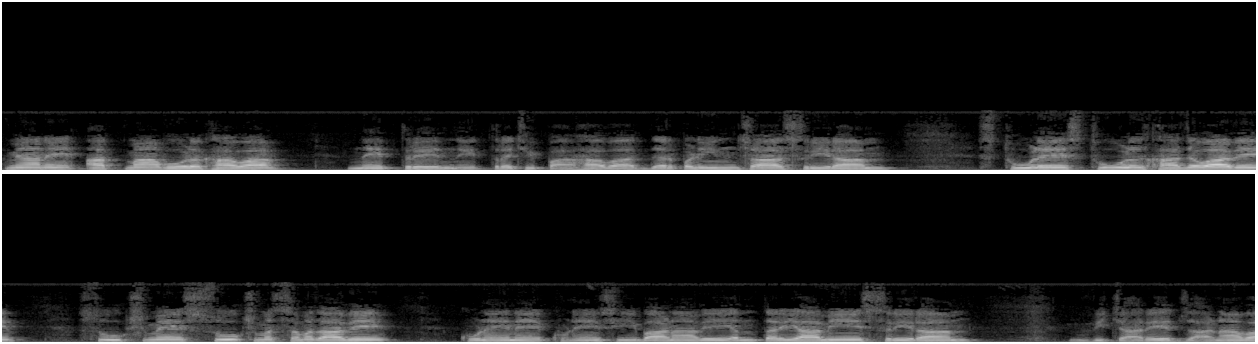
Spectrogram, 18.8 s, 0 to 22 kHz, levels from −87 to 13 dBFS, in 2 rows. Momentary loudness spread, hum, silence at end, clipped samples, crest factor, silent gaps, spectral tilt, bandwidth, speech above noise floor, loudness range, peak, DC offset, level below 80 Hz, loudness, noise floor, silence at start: 10 LU; none; 0 s; under 0.1%; 20 dB; none; -5.5 dB/octave; 8 kHz; 34 dB; 4 LU; -2 dBFS; 0.3%; -58 dBFS; -21 LUFS; -54 dBFS; 0 s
